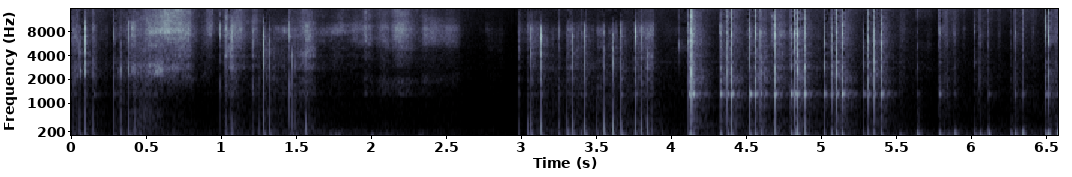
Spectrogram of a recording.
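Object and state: Plastic cream jar tapped with nails.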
